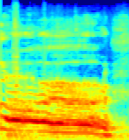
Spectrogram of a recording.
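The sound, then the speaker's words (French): A voice imitates a giant's howl: a single loud, sustained howl that slowly falls in pitch and trails off after about a second, alone. “Puis leur, leur hurlement, tu sais, frappe contre, genre, tu sais, les tonnerres, puis autour de vous.”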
